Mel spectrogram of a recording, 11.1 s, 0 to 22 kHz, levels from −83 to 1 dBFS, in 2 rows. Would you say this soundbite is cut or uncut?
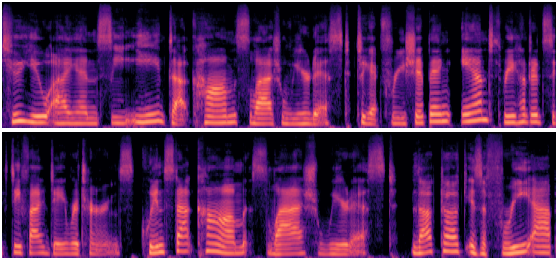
cut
